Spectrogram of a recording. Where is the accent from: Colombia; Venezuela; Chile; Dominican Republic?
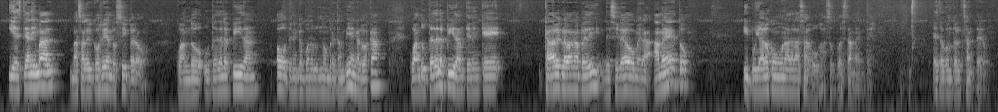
Dominican Republic; moved away; allá en mi país natal, República Dominicana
